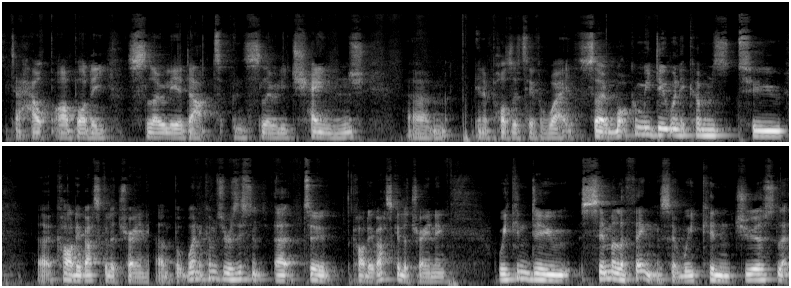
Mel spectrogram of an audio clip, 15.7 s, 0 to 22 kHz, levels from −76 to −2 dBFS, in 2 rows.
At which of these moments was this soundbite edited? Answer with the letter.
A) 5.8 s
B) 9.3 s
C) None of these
B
